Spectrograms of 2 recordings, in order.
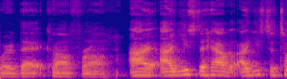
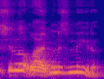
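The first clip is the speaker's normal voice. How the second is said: surprised answer; 13 semitones higher than usual. Retold or imitated. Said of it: "I said".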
